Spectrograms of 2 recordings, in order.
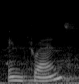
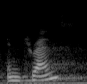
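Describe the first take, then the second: First: The stress is on the second syllable. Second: The stress is on the second syllable.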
